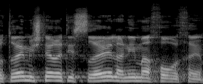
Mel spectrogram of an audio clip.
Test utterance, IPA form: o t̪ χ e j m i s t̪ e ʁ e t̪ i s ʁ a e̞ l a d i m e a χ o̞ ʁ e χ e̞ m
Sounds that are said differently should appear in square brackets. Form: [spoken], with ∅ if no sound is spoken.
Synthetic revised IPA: o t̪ [ʁ] e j m i [ʃ] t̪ e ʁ e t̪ i s ʁ a e̞ l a [n] i m e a χ o̞ ʁ e χ e̞ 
